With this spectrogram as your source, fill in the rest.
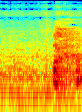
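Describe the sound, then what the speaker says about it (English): A single harsh cough from someone with a cold bursts out close by, followed by a shorter second cough, with no talking. "Excuse the coughing, guys."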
